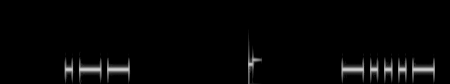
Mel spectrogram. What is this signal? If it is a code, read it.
Morse code, heard as a keyed tone, about 17 wpm, 700 Hz. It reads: W <BT>
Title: Single Character (Letter:Number:Punctuation:Prosign) 17wpm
